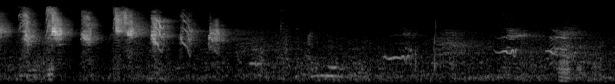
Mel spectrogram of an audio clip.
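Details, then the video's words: Tiny newborn monkey Luno, living around a temple in Cambodia, crying to call its mother: a rapid burst of about eight shrill, high squeals in the first two seconds, then fainter scattered chirps and soft background noise. "HER baby tiny newborn monkey Luno c-rying to call Mommy"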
